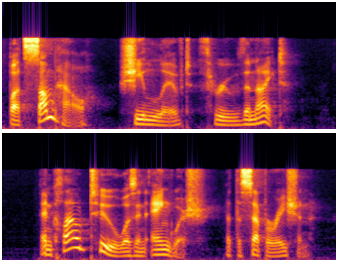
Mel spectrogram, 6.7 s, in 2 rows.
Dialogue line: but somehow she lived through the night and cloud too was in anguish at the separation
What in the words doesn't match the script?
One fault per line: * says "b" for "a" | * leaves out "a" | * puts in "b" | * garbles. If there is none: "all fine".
all fine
